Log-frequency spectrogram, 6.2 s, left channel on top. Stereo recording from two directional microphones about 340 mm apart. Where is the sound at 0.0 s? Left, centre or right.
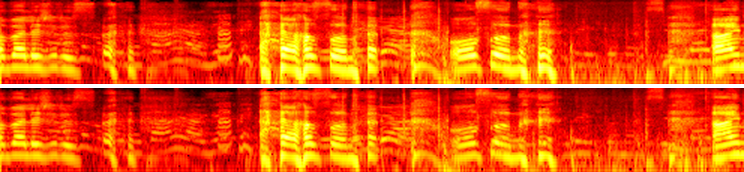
Centre.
